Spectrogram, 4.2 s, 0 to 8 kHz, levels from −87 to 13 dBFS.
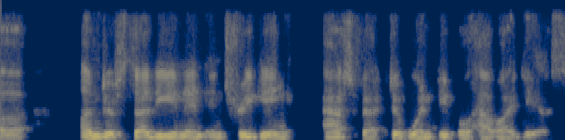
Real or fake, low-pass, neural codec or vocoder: real; 7.2 kHz; none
